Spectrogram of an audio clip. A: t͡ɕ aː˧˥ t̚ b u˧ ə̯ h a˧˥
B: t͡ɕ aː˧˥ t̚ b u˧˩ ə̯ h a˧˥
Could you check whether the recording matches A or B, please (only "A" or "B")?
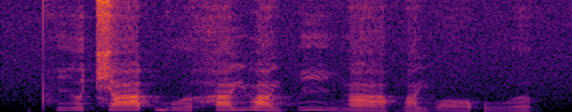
B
